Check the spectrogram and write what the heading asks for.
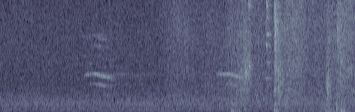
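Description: Steady low room noise with a faint, short, high chirp about a second in; near the end, a few soft knocks and taps from a paintbrush and palette being handled.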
